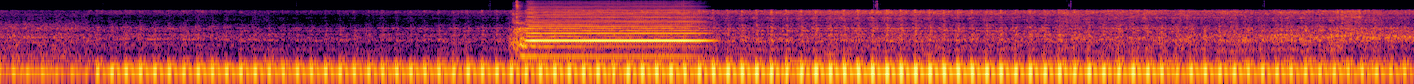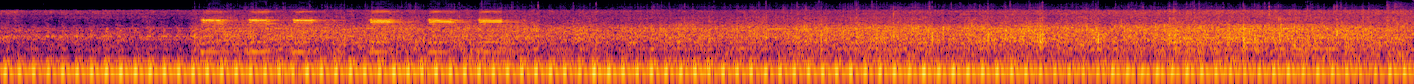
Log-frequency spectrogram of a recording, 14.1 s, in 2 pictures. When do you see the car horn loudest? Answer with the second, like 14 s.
3 s.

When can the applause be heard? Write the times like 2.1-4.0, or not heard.
8.0-14.0.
